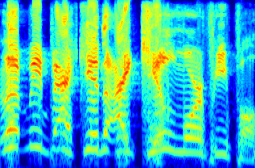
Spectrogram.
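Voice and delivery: very high, loud shrieking scream. Narrating a scene, voicing someone knocking at the door: loud screaming. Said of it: "a loud voice screaming".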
